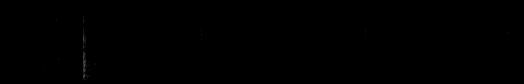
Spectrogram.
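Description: Faint computer mouse clicks, a few scattered clicks with several in quick pairs, over near silence.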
